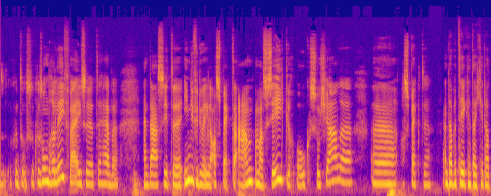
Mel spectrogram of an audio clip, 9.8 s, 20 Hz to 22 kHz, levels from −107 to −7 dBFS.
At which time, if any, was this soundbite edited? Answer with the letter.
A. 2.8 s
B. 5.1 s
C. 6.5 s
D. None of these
B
